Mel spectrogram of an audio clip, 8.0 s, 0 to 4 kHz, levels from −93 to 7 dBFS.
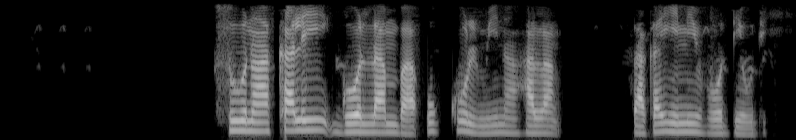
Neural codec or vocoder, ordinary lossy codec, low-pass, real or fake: none; MP3, 32 kbps; 3.6 kHz; real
